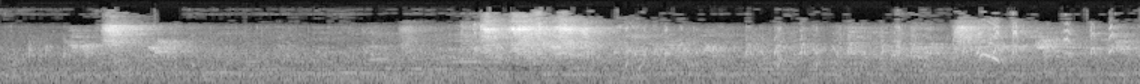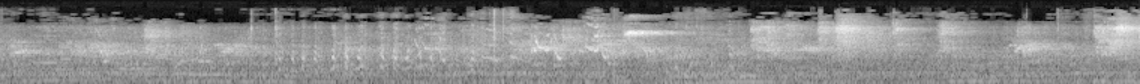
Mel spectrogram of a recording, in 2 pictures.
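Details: Sleeping pet budgerigars, disturbed, give scratchy, high chattering calls and brief squawks in uneven bursts.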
